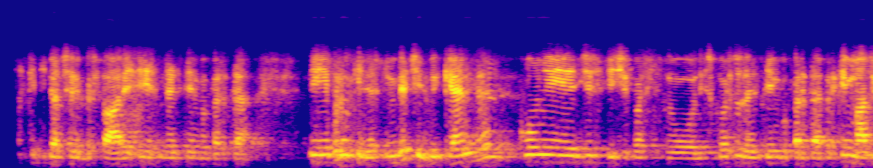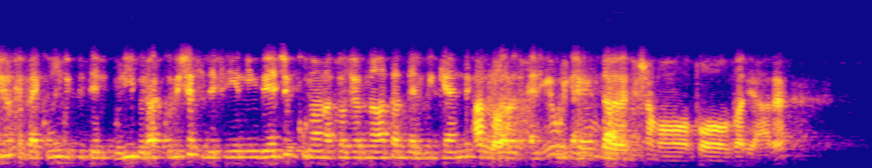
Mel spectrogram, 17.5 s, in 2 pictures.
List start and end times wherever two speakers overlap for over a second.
13.5-15.1

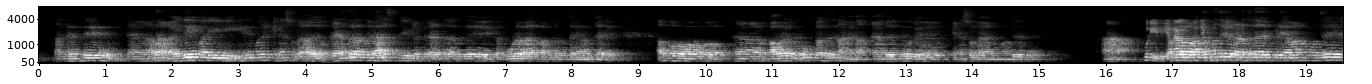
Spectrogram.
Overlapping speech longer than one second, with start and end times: 17.0-18.9

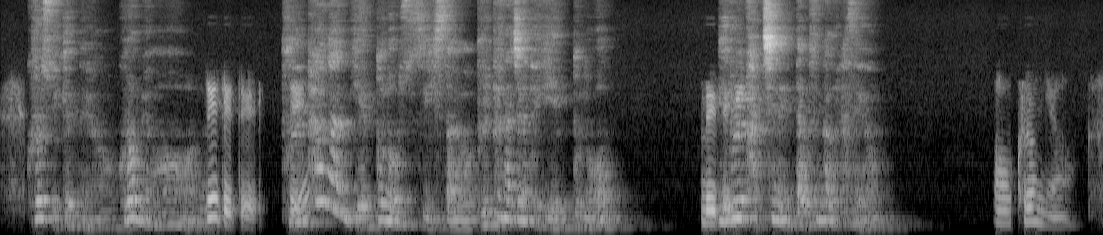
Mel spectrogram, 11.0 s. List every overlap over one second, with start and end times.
none

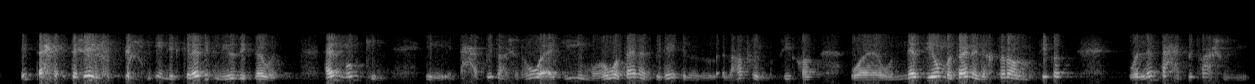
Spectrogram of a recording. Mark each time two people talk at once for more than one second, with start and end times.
none

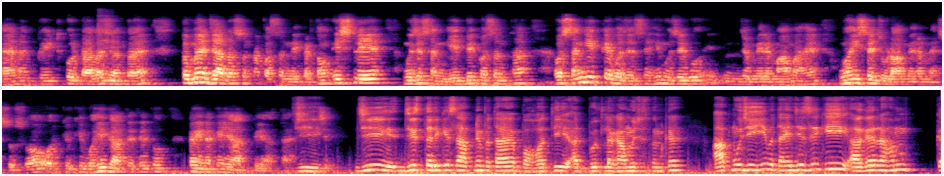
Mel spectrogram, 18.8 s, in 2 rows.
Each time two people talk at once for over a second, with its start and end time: none

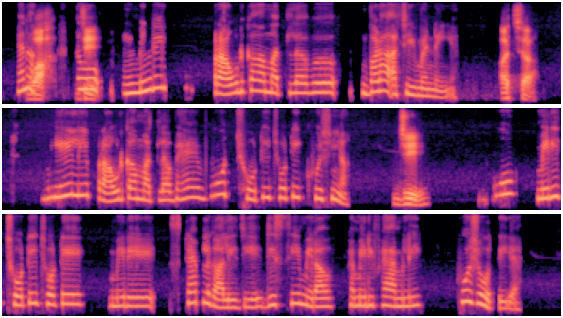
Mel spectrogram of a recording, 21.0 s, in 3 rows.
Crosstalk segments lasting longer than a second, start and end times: none

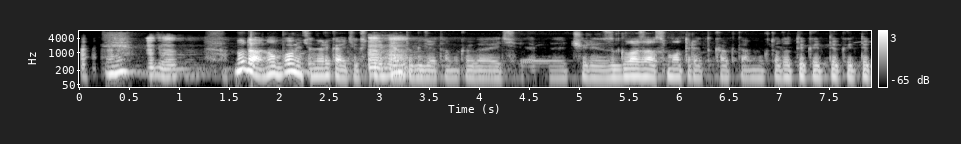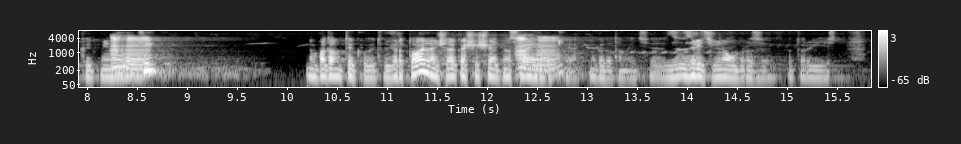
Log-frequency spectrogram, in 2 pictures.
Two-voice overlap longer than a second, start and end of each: none

